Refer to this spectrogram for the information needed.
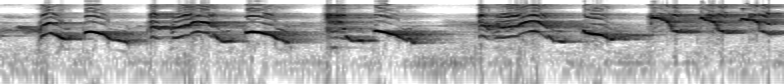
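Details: Samyong bird uttering repeated harsh, ringing squawks, each rising briefly then falling, about seven calls over four seconds in small clusters.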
